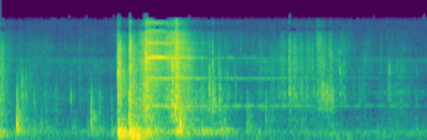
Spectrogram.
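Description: Radio-drama sound effect of a door opening as two men go into a bar: a short click at the start, then a sudden loud clatter about a second in with a ringing that fades over the next second or two.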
